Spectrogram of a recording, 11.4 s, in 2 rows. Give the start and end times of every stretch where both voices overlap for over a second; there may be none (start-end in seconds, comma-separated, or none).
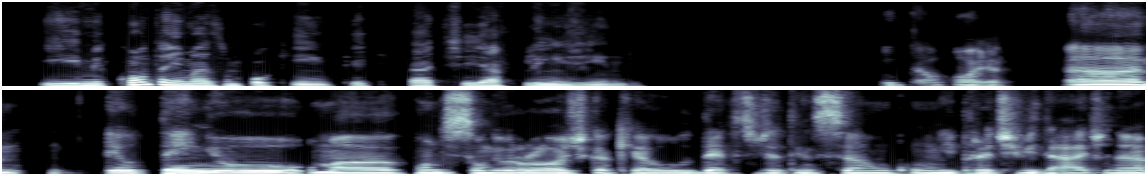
none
